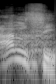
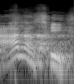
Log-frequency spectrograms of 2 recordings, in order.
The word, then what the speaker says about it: আনাসি: আসওয়াদ আনাসি আসওয়াদ আনাসি অনেকে বলে আনছি মূল উচ্চারণ আনাসি এই দুইটা ভন্ড নবীর মধ্যে আসওয়াদ আনাসিকে আল্লাহর নবী নিজের জীবদ্দশায় হত্যা করিয়েছেন।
